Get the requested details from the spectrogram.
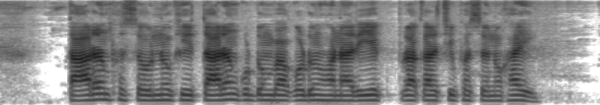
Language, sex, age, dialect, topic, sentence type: Marathi, male, 18-24, Standard Marathi, banking, statement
